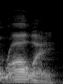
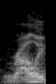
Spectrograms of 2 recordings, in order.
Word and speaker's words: Raleigh: It's like North Carolina. They said Cal Raleigh. Cal No, Raleigh. North Carolina. Cal Raleigh.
